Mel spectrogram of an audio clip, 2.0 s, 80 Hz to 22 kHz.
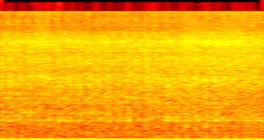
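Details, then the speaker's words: Yamaha R15 V3 single-cylinder running on an external fuel feed instead of its fuel pump, no DTCs: quick, even idle putter, no misses or surging; fault traced to the fuel pump, which hums when plugged in. "ini Oke ya untuk motor ini menyala normal tapi tidak saya Pakaikan P PAM saya pakai bantuan infus dan tidak terjadi DTC sama sekali"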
